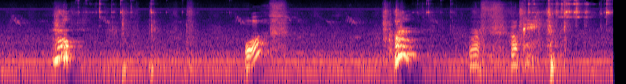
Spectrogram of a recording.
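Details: English Mastiff, indoors with a bad foot and chewing on it, gives short rising yelping barks, three clear bursts spaced about one and a half seconds apart, over steady background hum while a person talks to him about food.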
